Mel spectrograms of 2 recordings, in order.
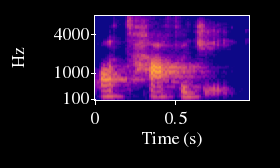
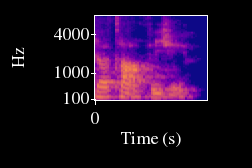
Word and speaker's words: autophagy: Sometimes you hear it pronounced autophagy, tomatoes, I pronounce it autophagy. Okay, so autophagy is your body's ability to literally detoxify and renew itself.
